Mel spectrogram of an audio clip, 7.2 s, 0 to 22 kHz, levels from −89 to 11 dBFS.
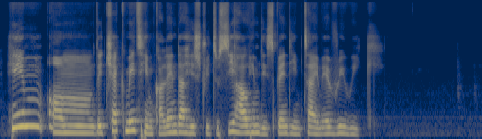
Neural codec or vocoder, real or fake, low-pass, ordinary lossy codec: autoencoder, 48 kHz, 128 numbers a frame, DAC-VAE, trained on Japanese speech; fake; none; none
